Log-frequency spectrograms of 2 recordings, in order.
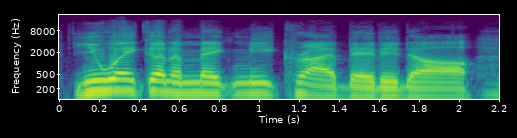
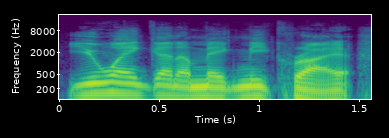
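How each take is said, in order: First: Higher, louder swagger; louder tough-guy boast. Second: Said in the usual way. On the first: Pretend. Streamer boasting to chat, louder swagger. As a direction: punch it with bravado.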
